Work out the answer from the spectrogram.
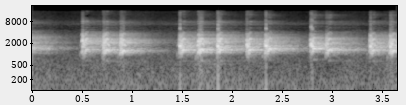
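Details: Yellow-vented bulbul chattering loudly to call in wild birds of both sexes: four rough, buzzy bursts, each a rapid run of two to four grating notes, separated by short silent gaps.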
